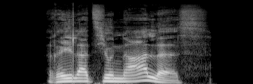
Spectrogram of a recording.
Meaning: strong/mixed nominative/accusative neuter singular of relational
- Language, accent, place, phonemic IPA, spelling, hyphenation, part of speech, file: German, Germany, Berlin, /ʁelat͡sɪ̯oˈnaːləs/, relationales, re‧la‧ti‧o‧na‧les, adjective, De-relationales.ogg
